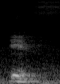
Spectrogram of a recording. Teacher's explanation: The F sound, I put my teeth against my lips and I push out.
